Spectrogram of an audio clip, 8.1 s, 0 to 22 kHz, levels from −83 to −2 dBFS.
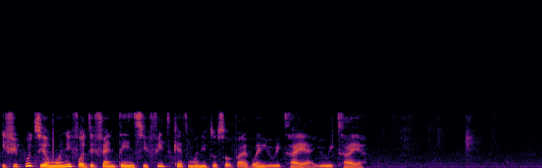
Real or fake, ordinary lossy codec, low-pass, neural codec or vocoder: fake; none; 7.2 kHz; codec, 16 kHz, 4 kbps, FunCodec, trained on LibriTTS, 50 frames a second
